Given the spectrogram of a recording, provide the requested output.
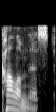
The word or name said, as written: columnist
